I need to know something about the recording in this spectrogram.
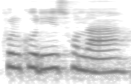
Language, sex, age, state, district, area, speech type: Bodo, female, 45-60, Assam, Kokrajhar, rural, spontaneous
